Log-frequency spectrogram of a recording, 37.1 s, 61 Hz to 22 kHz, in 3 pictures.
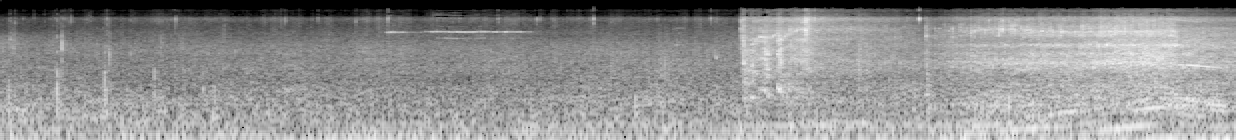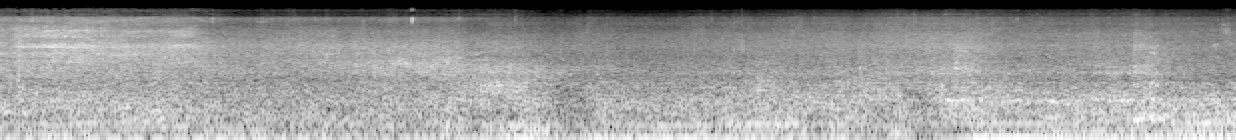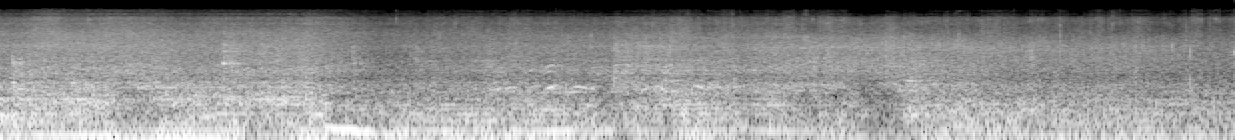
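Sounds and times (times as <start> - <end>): low traffic rumble: 0.0 - 37.0
cars and trucks driving past: 3.9 - 37.0
vehicle passing close: 7.4 - 14.8.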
